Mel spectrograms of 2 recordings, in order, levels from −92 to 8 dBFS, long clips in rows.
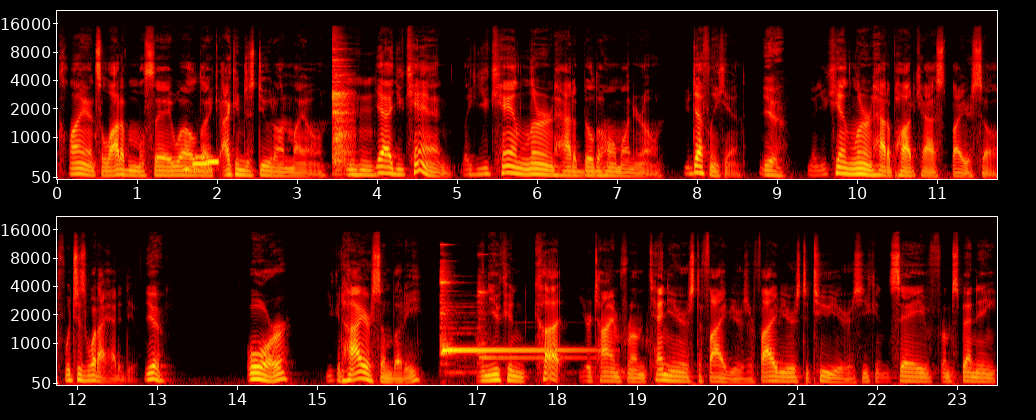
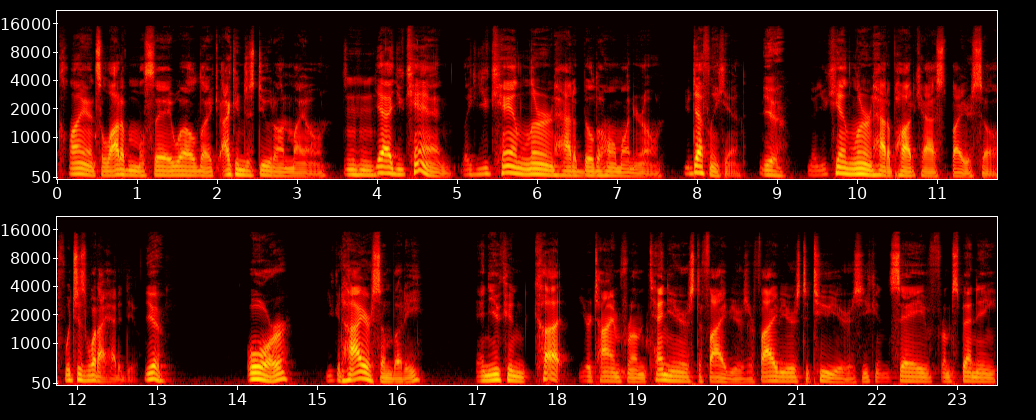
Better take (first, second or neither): second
